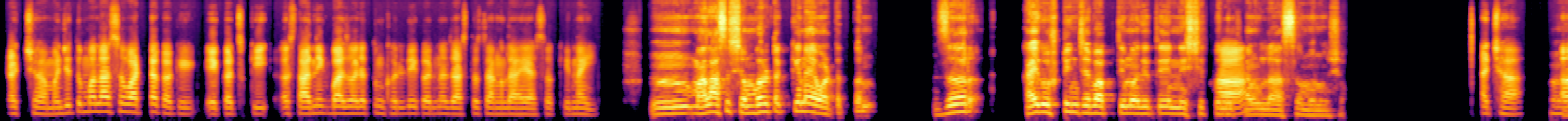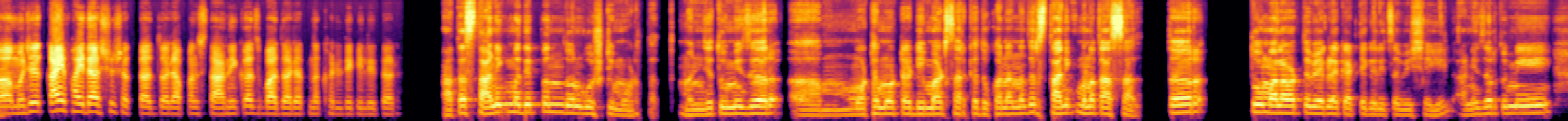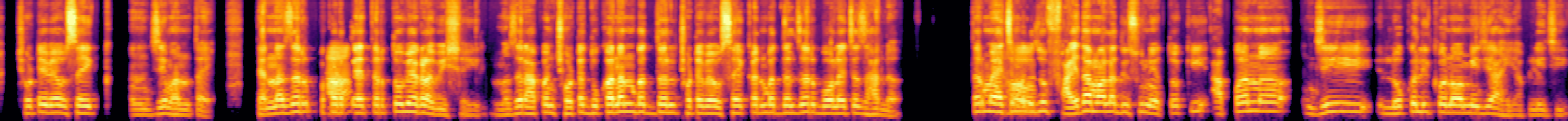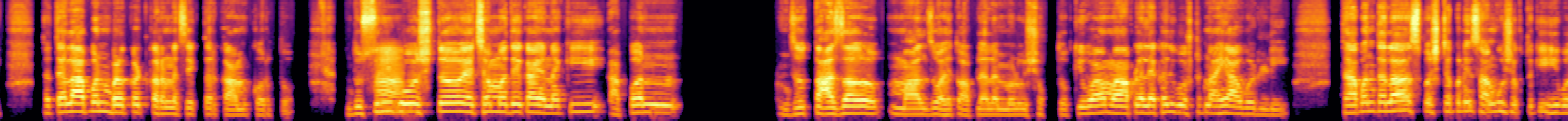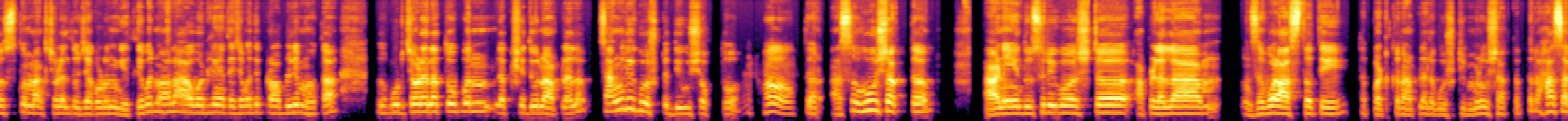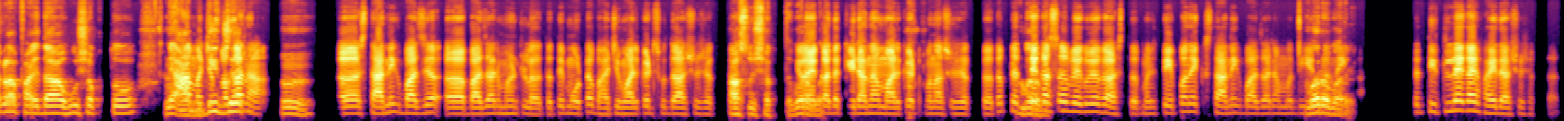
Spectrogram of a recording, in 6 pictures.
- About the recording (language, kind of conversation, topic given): Marathi, podcast, स्थानिक बाजारातून खरेदी करणे तुम्हाला अधिक चांगले का वाटते?
- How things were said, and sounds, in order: tapping; in English: "कॅटेगरी"; unintelligible speech; throat clearing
